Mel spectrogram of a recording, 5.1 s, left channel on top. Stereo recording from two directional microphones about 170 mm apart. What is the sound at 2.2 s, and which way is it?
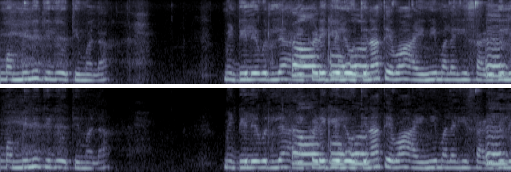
A woman's voice, 15° left (ahead or behind).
